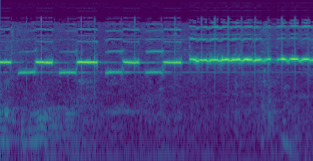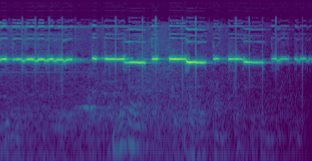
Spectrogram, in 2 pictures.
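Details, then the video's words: Russian canary, a captive breed, opening with alternating two-pitch whistled phrases, then a long trilled run on one high pitch with rapid pulsing, ending in slight pitch drops; faint low murmurs underneath. "Kicauan Burung "KENARI RUSIA" Russian Canary"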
